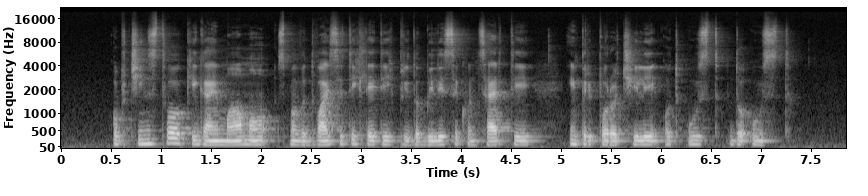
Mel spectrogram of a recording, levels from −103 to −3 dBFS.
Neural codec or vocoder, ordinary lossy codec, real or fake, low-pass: none; none; real; 19.8 kHz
